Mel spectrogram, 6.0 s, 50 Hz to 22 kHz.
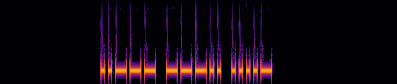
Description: Morse code, heard as a keyed tone, about 26 wpm, 700 Hz. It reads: 284
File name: Speed-Racing - Three Letter-Number Combinations - 22wpm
